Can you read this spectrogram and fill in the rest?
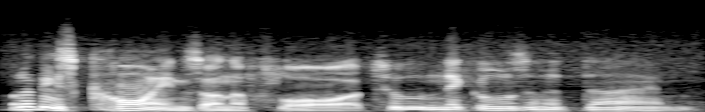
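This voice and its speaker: An American actor playing a confident young homicide inspector in an old-time radio detective drama, authoritative and deliberate. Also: male voice, on the low side, very animated, slight background noise. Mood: assured, deductive. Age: young adult. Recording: dull vintage radio recording.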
